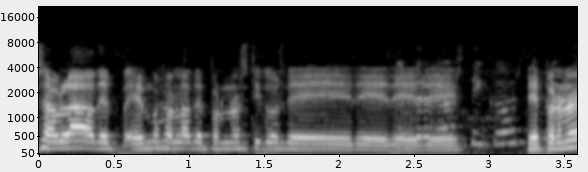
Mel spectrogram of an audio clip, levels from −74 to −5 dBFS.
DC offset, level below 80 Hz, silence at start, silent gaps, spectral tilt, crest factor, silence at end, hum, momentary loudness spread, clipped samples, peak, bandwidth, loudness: under 0.1%; -54 dBFS; 0 s; none; -6 dB/octave; 18 dB; 0 s; none; 10 LU; under 0.1%; -6 dBFS; 8 kHz; -24 LUFS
